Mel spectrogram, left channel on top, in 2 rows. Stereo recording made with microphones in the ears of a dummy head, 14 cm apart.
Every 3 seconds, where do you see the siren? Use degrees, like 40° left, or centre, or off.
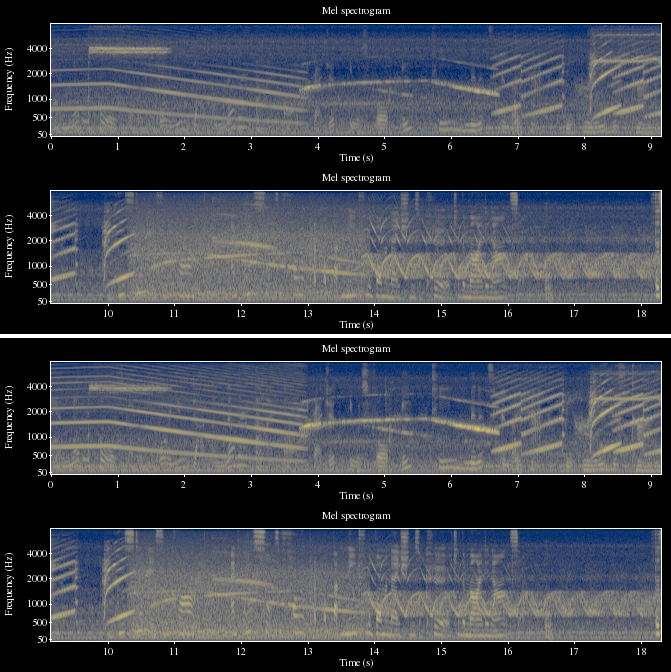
70° right, 50° right, 30° right, 10° left, 40° left, 50° left.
